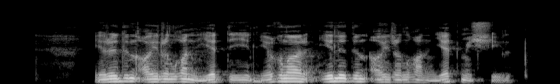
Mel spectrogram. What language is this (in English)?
Uyghur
